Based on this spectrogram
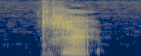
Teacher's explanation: When I get to the T, I don't express a lot of air. In fact, I hold my tongue against my teeth and let it rest for a second. Not much air comes out of my mouth.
